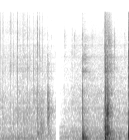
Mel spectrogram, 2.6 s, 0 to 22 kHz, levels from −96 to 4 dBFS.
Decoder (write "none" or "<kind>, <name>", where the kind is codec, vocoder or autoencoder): codec, SNAC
